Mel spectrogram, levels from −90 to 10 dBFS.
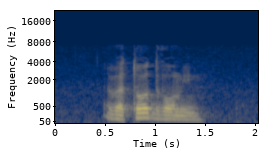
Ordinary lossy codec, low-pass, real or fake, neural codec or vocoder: MP3, 32 kbps; 7.2 kHz; real; none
